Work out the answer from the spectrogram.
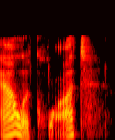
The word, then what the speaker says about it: aliquot: that were in the aliquot which is just a word i like rhymes with kumquat over liters of the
